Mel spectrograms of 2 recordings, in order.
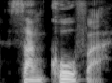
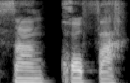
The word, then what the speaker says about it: Sankofa: Notice it's not pronounced Sankofa. It is pronounced Sankofa.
